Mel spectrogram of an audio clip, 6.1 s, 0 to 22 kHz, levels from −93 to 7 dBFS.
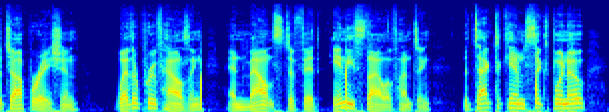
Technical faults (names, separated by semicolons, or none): loud pop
